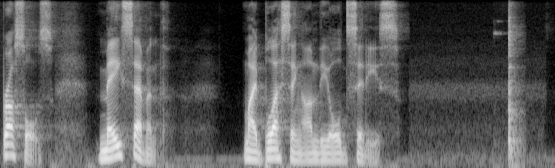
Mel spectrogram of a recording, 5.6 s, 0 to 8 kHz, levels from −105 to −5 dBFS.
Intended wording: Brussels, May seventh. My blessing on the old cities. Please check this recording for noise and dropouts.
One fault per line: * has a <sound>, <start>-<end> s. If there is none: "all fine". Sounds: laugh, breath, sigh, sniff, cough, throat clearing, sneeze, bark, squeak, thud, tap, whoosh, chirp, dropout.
* has a thud, 4.9-5.3 s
